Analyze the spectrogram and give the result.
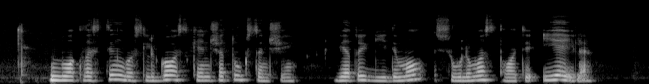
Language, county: Lithuanian, Klaipėda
